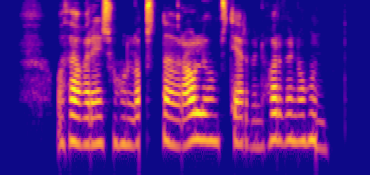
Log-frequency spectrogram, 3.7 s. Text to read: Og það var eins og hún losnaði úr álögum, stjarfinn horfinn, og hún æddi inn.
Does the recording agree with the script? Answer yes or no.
no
